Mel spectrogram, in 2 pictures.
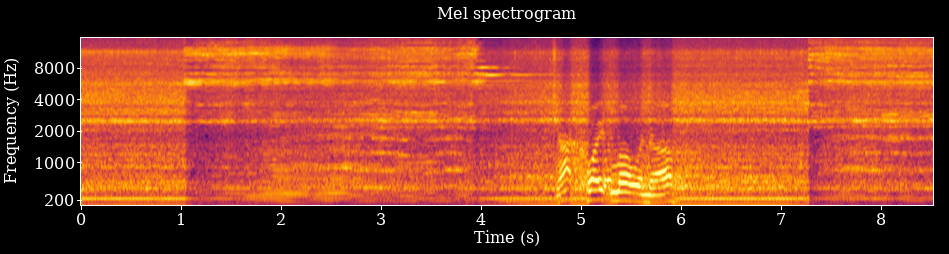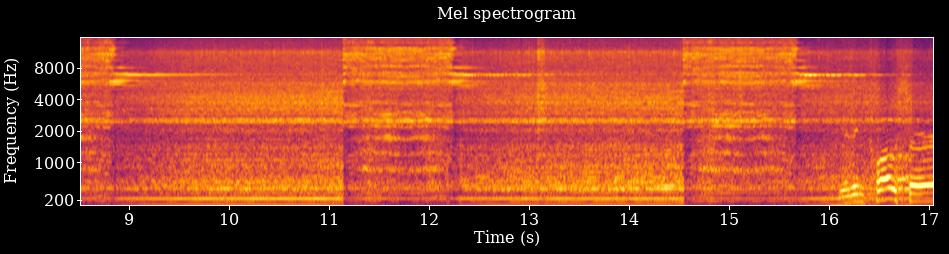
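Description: A circular saw blade cuts into wood in repeated passes.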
